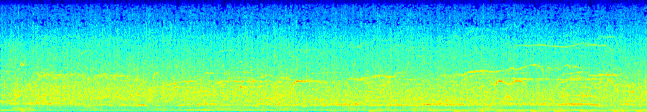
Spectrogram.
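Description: Audience applauding and cheering with shrill whistles at the end of a rock number. Under the crowd a steady low note is held from the stage, and a deeper pulsing note joins about halfway.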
